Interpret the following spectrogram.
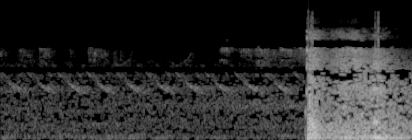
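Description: Ammunition depot explosion heard from a distance: a sudden loud blast about three seconds in, followed by a heavy rumble that carries on. Before it, a faint chirp repeats about four times a second.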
